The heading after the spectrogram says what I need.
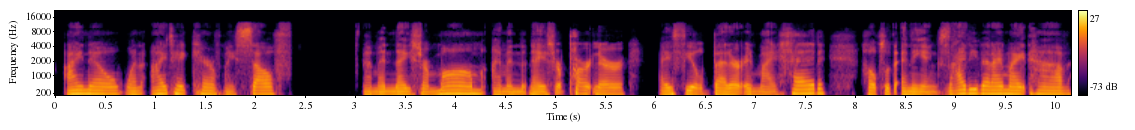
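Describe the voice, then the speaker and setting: Middle-aged woman from the US, fitness guest; low mellow voice, dry close sound, upbeat coaching tone. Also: no room sound. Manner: encouraging, direct to listeners. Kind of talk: motivational podcast talk.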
